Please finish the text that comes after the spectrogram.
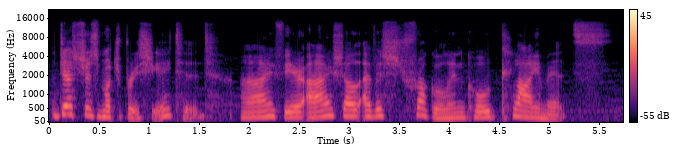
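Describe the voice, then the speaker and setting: A woman voicing an earnest young nobleman diplomat from a fantasy game, with formal, measured, slightly pompous archaic speech. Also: mid-range voice, expressive, faint music behind. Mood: polite, formal.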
